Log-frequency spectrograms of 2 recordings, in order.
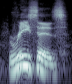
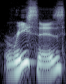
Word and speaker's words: Reese's: Everyone says Reese's because it rhymes with PCs. And PCs isn't a word.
